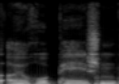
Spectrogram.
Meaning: inflection of europäisch: 1. strong genitive masculine/neuter singular 2. weak/mixed genitive/dative all-gender singular 3. strong/weak/mixed accusative masculine singular 4. strong dative plural
- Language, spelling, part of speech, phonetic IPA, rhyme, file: German, europäischen, adjective, [ˌɔɪ̯ʁoˈpɛːɪʃn̩], -ɛːɪʃn̩, De-europäischen.ogg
